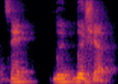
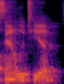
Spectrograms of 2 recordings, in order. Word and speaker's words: Saint Lucia: uh down in um I'm gonna say it wrong St Lucia Saint Lucia St Lucia yeah I for some reason to tell like make it Italian Italian I always call it Santa Lucia it's not that's not what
